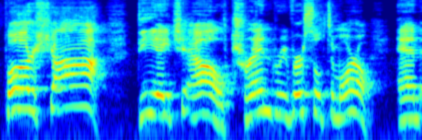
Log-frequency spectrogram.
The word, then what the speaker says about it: Porsche: who else we got here we've got um pronounced parsha dhl trend reversal tomorrow and amazon all right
